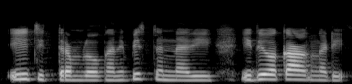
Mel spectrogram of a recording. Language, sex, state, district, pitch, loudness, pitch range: Telugu, female, Telangana, Hyderabad, 205 Hz, -20 LUFS, 195-230 Hz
